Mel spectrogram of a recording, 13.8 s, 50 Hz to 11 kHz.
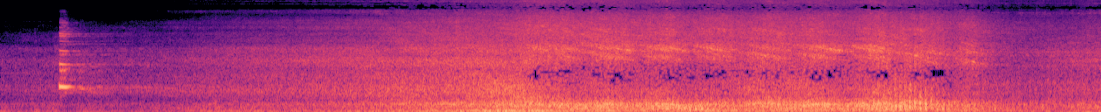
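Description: Regional train hauled by an FS E464 electric locomotive running past the platform: a rumble that builds from about two seconds in, is loudest with a regular rhythmic clatter of wheels as the carriages go by, then fades near the end. About a second in, a short, loud, high tone sounds once, like a horn.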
